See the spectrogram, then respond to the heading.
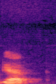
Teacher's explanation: these consonant sounds are produced when the back of the tongue touches the soft palate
